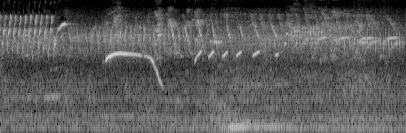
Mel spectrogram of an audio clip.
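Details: Song of an Atlantic canary, used to coax a silent canary to sing: high rattling trills, one long clear slurred whistle dropping in pitch, then quick chip notes and a dense rolling trill, with soft background noise.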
